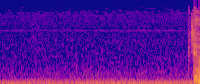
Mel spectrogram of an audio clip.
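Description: Quiet room tone with a faint, steady low hum. A man's voice starts near the end.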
